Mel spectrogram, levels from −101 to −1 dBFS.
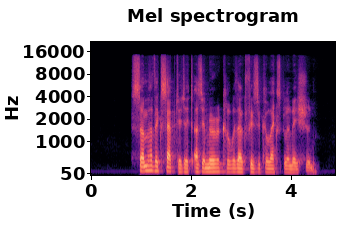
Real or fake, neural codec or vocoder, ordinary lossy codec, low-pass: fake; codec, 32 kHz, 1.9 kbps, SNAC; none; 14.4 kHz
